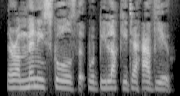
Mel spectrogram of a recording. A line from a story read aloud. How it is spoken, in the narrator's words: he growled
